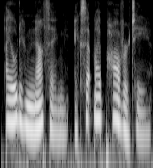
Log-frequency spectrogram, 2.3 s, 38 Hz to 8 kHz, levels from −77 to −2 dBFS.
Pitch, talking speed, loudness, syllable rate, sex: 140 Hz, 180 wpm, -17 LUFS, 5.2 syllables/s, female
